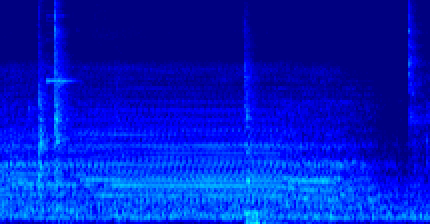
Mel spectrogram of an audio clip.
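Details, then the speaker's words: Air Innovations ultrasonic cold-water humidifier, fan previously repaired with poor lubricant: small fan whirs too loudly with a steady buzzy drone from a binding fan shaft, before repair. "it's not supposed to be that loud what we have is an issue with the fan which I've already dealt with once before on this"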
